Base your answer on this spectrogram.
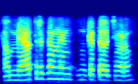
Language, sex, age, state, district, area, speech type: Odia, male, 30-45, Odisha, Nayagarh, rural, conversation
